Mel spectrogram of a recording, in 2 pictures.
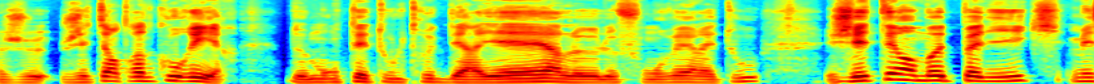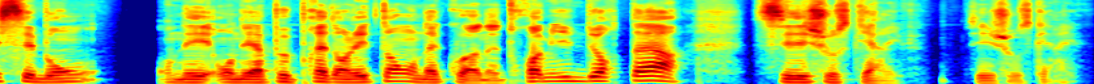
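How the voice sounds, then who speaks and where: A man hosting a casual live hacking stream from a home green-screen setup, lively and joking as he greets viewers one by one on a desk microphone. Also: mid-range voice, dry recording, studio quality.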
